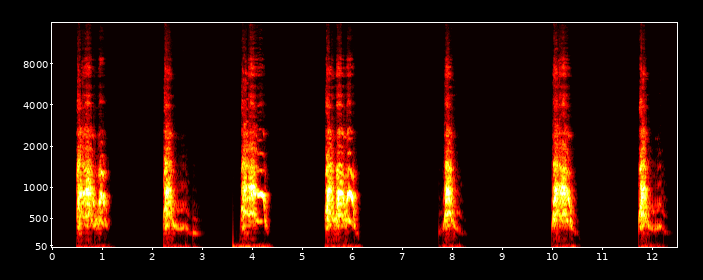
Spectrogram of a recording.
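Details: Small dog barking: seven short, sharp barks spaced one to two seconds apart, some doubled or stuttered, against a silent background.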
